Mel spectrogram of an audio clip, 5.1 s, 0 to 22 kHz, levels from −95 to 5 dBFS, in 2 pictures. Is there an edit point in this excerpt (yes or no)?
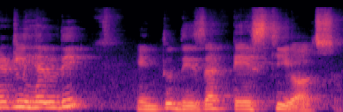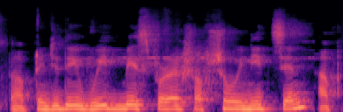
yes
